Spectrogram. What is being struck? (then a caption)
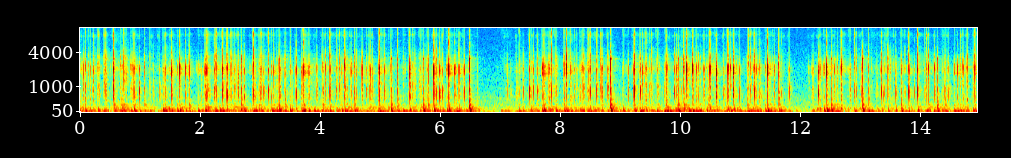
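Plastic mechanical keyboard. Fingertips of both hands type steadily on a compact pink-and-cream plastic mechanical keyboard with thick XDA-profile keycaps, Gateron Yellow switches and a polycarbonate plate, sitting on a desk mat. A dense stream of short, bright clacks with a soft low thud underneath runs almost continuously. Brief pauses fall near 7 and 12 seconds.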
